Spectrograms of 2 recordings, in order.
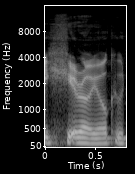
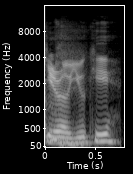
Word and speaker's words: Hiroyuki: Yeah, the guy who played Shang Tsung, the villain, is Kerry Hiroyoku Tagawa. – It's a great name. – Hiroyuki.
